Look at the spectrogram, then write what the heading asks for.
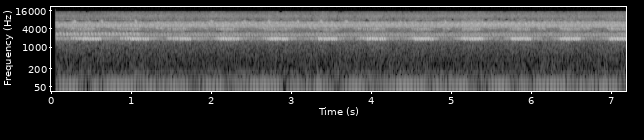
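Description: A cricket chirps in short, regular bursts, backed by a steady high insect hum.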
